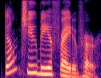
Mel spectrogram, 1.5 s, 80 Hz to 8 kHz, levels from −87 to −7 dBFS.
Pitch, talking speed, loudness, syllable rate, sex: 215 Hz, 240 wpm, -16 LUFS, 5.0 syllables/s, female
